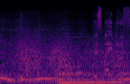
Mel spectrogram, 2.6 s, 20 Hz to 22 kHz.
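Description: A Lamborghini Murcielago supercar with a 6-speed gearbox and 7,800 rpm redline roars loudly from inside the cabin, engine pitch rising and shifting under acceleration, with a voice talking over it.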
